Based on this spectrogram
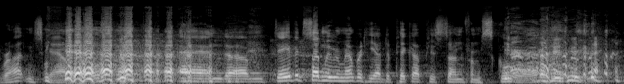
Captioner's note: laughter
